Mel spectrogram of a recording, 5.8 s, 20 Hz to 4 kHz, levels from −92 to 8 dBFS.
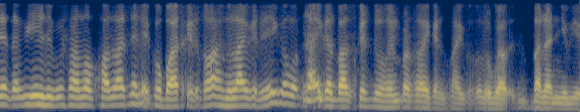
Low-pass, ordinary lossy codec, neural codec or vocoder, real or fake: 3.6 kHz; none; codec, 16 kHz in and 24 kHz out, 0.4 kbps, LongCat-Audio-Codec, four codebook decoder; fake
